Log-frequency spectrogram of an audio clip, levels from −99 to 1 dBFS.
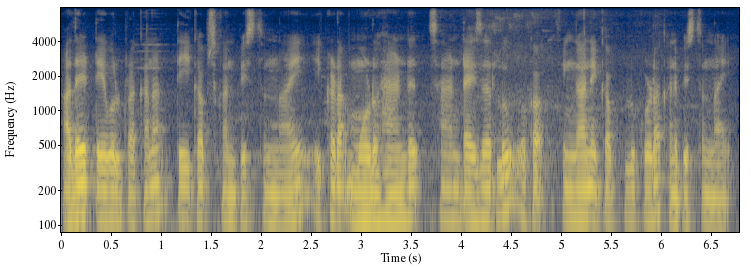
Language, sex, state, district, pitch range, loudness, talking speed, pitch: Telugu, male, Telangana, Mahabubabad, 95-105 Hz, -21 LUFS, 130 wpm, 100 Hz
